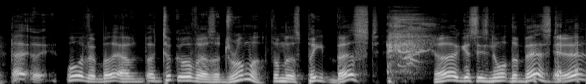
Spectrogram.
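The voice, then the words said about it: Imitates another person's voice. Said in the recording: “my Ringo Starr impersonation ... Pretty good ... That's excellent.”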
